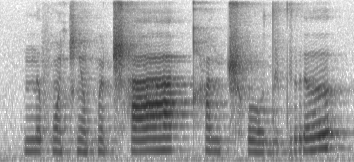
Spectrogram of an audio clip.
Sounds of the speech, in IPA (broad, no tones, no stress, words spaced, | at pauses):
nəfɔ̃t͡ɕə̃ pə̃ʈ͡ʂʰa | qʰə̃nʈ͡ʂʰo dədrə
